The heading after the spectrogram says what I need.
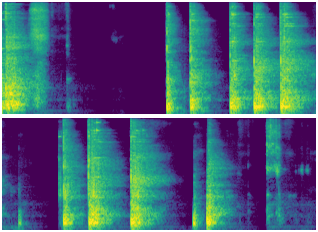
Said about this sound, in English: just tapping it in with a hammer this time.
